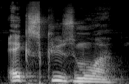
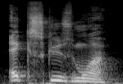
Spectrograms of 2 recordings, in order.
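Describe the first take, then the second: Both takes have the same delivery.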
